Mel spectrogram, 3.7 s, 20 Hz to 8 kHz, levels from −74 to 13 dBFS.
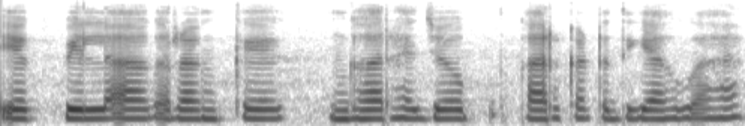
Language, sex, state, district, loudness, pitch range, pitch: Hindi, female, Jharkhand, Garhwa, -19 LUFS, 210-220 Hz, 215 Hz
